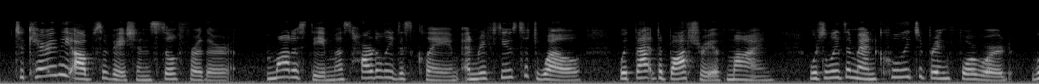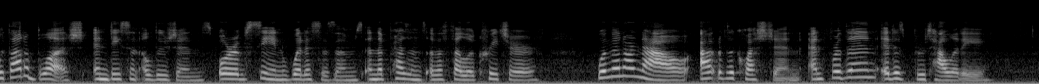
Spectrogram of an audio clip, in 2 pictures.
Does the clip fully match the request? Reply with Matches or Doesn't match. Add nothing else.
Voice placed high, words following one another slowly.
Doesn't match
